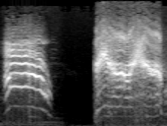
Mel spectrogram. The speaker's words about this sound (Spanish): Se acercó al gato por la espalda. Lo agarró por el cuello y...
